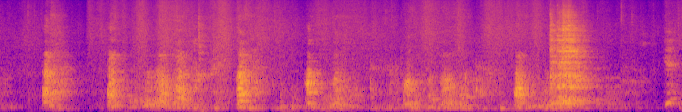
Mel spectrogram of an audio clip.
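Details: Angry Boston Terrier barking at a trash bag: a steady run of sharp, rough barks roughly every half second to a second, with one brighter, more strained bark near the end.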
